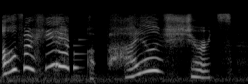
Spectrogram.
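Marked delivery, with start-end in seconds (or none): 0.0-0.8 higher, lively call-out. Acted. Child investigator calls companion over to a find, calling out.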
